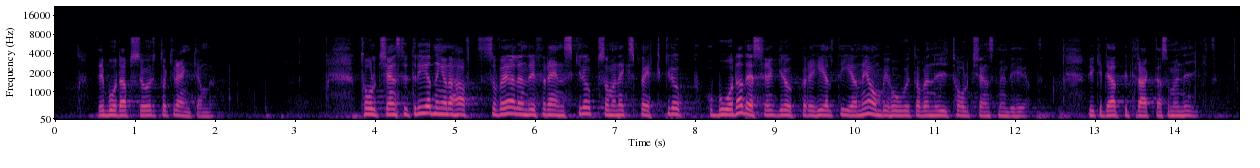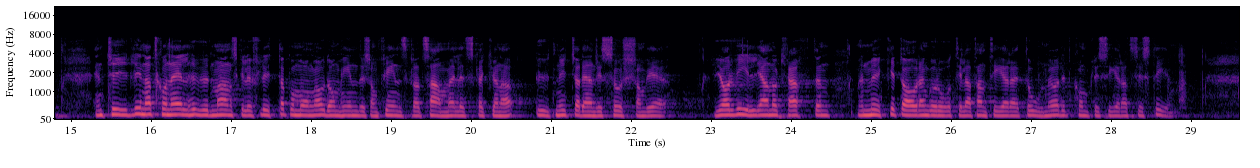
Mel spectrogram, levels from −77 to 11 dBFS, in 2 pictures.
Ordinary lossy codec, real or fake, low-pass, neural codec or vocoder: none; real; 7.2 kHz; none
